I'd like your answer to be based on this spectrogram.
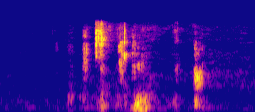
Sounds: Throat clearing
